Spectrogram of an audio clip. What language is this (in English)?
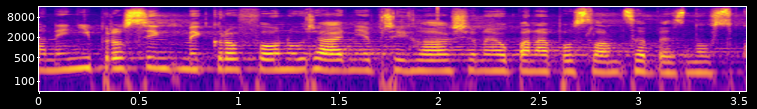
Czech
